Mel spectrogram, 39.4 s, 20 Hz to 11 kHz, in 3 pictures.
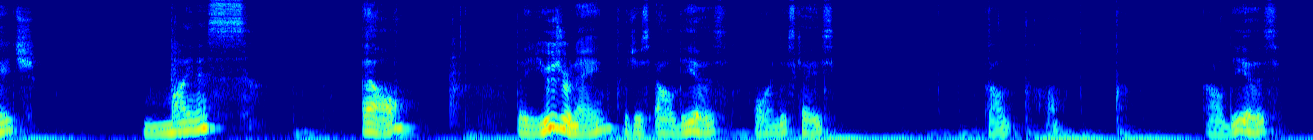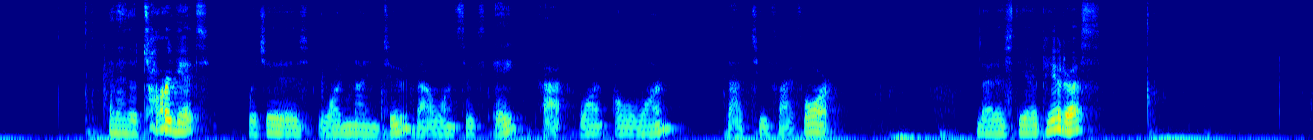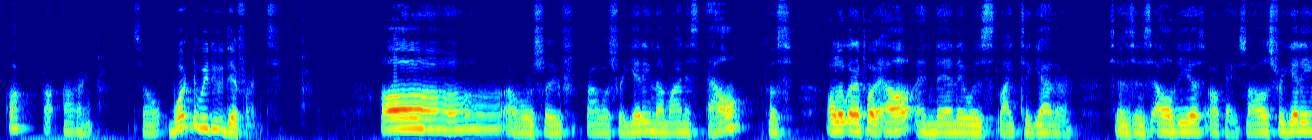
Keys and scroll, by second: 0.0 space, 2.9 -, 3.9 l, 5.5-7.3 typing, 8.0 Caps_Lock, 9.3-14.0 typing, 10.7 Caps_Lock, 16.1-21.6 typing, 24.6 Return.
